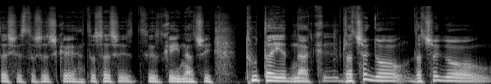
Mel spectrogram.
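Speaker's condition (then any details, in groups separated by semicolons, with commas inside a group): No condition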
